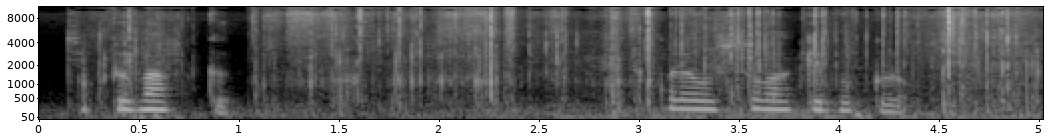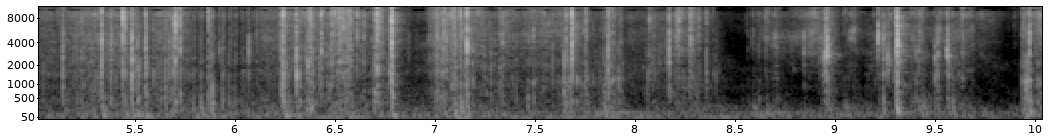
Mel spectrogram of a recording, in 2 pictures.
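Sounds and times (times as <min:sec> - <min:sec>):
plastic and paper bags crinkling: 0:00.2 - 0:10.0.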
